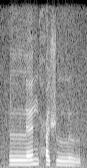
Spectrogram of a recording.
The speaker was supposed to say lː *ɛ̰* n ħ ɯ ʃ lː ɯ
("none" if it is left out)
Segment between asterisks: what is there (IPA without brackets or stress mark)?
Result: ɛ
